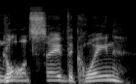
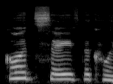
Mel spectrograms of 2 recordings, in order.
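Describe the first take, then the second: First: Higher, slow attempt at a British accent; hammed-up British, questioning; badly faked British accent. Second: Slow British accent, softly drawn out; measured British lilt. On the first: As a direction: drag it out in a clumsy British accent. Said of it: "That's, that's horrible". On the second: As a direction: stretch each word in a British accent. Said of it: "You're getting very good". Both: Shown as a demonstration.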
